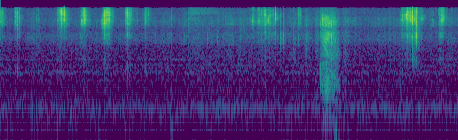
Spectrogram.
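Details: Vegetable crunching from the giant rabbit Meonji indoors: clusters of bright, snappy bites, a brief rustling thump, then more quick crunches.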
